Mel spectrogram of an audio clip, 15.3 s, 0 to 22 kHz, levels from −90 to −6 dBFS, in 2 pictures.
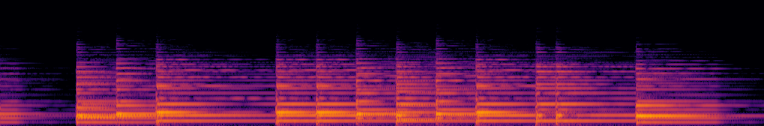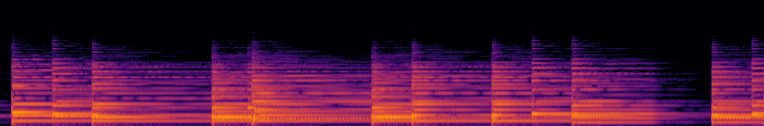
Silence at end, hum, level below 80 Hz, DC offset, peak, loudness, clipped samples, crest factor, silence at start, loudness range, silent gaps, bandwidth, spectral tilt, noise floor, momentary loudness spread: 0 s; none; -64 dBFS; under 0.1%; -16 dBFS; -32 LUFS; under 0.1%; 16 dB; 0 s; 2 LU; none; 6.2 kHz; -8.5 dB/octave; -56 dBFS; 11 LU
